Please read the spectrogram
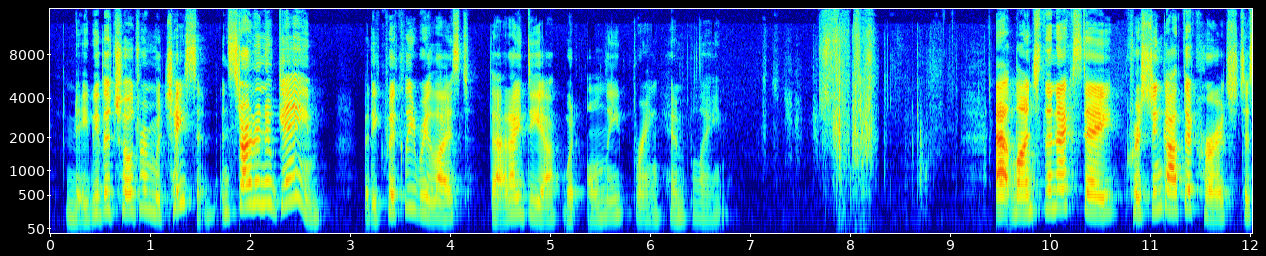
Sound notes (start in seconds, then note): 7.1 paper rustles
